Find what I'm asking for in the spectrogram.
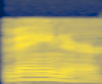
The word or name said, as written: veiner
